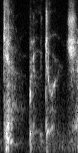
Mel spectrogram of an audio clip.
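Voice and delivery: very soft voiceless whisper; barely audible, all breath. Real, not acted. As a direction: whisper it under your breath. Phrase repeated in a whisper.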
